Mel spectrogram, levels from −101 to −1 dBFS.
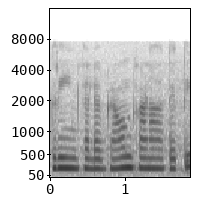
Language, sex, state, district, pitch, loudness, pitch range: Kannada, female, Karnataka, Belgaum, 210 Hz, -31 LUFS, 205-215 Hz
